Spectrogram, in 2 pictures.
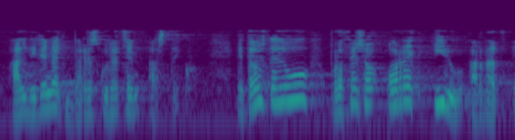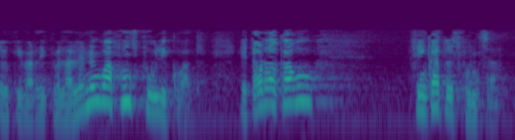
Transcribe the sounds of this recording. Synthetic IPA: ald̪iɾe̞nakbe̞re̞skuɾat͡se̞na̰st̪e̞ko̥ | e̞t̪aust̪e̞ðuɣupɾo̞θe̞so̞ore̞kiɾuaɾðat͡se̞wkiβ̞e̞aɾðit̪ue̞lale̞ːne̞ŋɡo̞afunt͡spuβliko̞a̰k | e̞t̪ao̞ɾðawkaɣ̞u | fiŋkat̪usfunt͡sa

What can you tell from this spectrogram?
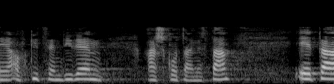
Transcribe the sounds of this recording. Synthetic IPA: awɾkit͡se̞nd̪iɾe̞n | asko̞t̪ane̞st̪a | e̞t̪a

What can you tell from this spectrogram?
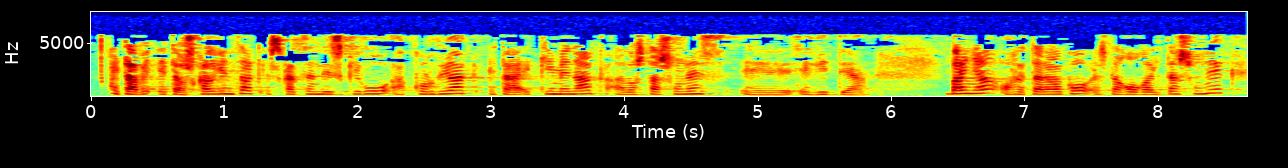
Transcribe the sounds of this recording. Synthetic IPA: et̪aewskalɣint͡sake̞skat͡se̞nd̪iskiɣ̞uʔako̞ɾð̞iake̞t̪ae̞kime̞naka̰ð̞o̞st̪asune̞seɣit̪e̞a | bajɲaʔo̞re̞t̪aɾako̞ʔe̞zd̪aɣ̞o̞ɣ̞ajt̪asune̞k

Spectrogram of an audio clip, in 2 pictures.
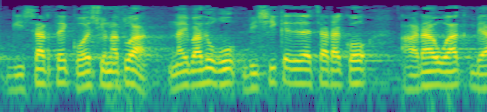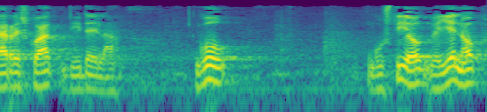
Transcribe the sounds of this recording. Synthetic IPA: ɡisaɾt̪e̞ko̞e̞sio̞nat̪uanajβaðuɣ̞uβisike̞ðeat͡saɾako̞a̰ɾawakbe̞are̞sko̞akd̪iɾe̞la | ɡu | ɡust̪io̞kɡe̞je̞no̞k

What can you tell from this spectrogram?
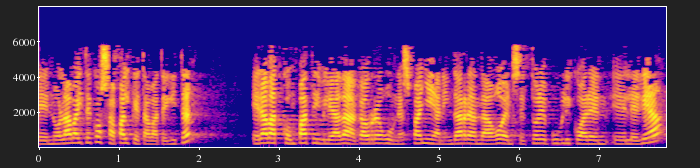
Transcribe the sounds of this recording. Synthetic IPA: no̞laβajt̪e̞ko̞sapalke̞t̪aβat̪e̞ɣit̪e̞n | e̞ɾaβat̪̚ko̞mpat̪iβle̞að̞aɣawre̞ɣ̞une̞spaɲianind̪are̞and̪aɣ̞o̞e̞nse̞k̚t̪o̞ɾe̞puβ̞liko̞aɾe̞nle̞ɣe̞a

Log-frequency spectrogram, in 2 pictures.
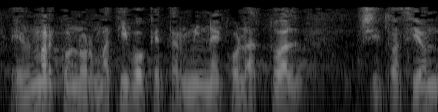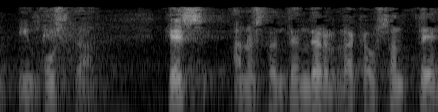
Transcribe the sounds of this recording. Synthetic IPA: e̞̰lmaɾko̞no̞ɾmat̪iβ̞o̞ke̞t̪e̞ɾmine̞ko̞nlaːk̚t̪ual | sit̪waθjo̞niŋxust̪a | kes | anwe̞st̪ɾoent̪e̞nd̪e̞ɾlakawsant̪e̞

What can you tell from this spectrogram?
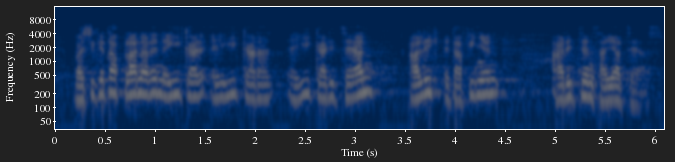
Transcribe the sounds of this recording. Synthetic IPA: bajsike̞t̪aplanaɾe̞nɣeɣieɣikaɾit͡se̞an | alike̞t̪afiɲe̞n | a̰ɾit͡se̞nsajat͡se̞as

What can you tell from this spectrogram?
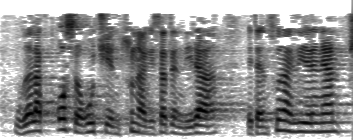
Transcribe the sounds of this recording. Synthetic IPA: uð̞alako̞so̞ɣ̞ut͡ʃie̞nt͡sunakisat̪e̞nd̪iɾa | e̞t̪ae̞nt͡sunakd̪iɾe̞ne̞an

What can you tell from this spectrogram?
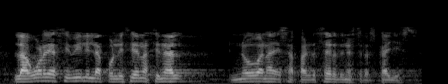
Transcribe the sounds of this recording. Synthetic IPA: laɣ̞waɾðjaθiβ̞ililapo̞liθianaθjo̞nal | no̞β̞anaðe̞sapaɾe̞θe̞ɾðe̞nwe̞st̪ɾaskaʝe̞s

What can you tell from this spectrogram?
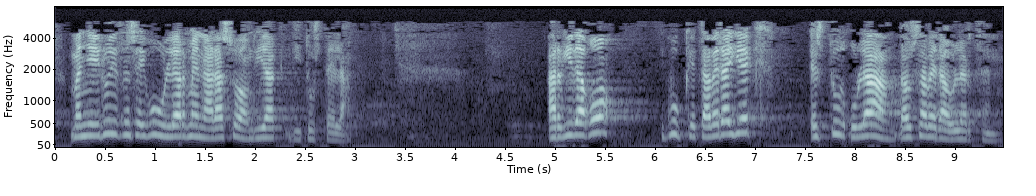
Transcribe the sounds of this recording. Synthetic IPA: bajɲaiɾuðit͡se̞nsajɣ̞uːleɾme̞naɾaso̞awnd̪iakd̪it̪ust̪e̞la̰ | aɾɣiðaɣ̞o̞ | ɣuke̞t̪aβ̞e̞ɾaje̞k | e̞st̪uɣulaɣawsaβ̞e̞ɾaule̞ɾt͡se̞n

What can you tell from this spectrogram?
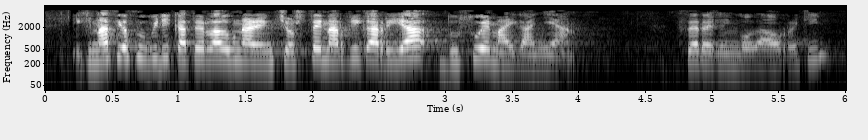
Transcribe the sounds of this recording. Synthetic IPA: ḭɣnasio̞suβiɾikat̪e̞ɾaðunaɾe̞nt͡ʃo̞st̪e̞naɾɣiɣariaðusue̞majɣaɲe̞a̰n | se̞re̞ɣiŋɡo̞ðaore̞kin

